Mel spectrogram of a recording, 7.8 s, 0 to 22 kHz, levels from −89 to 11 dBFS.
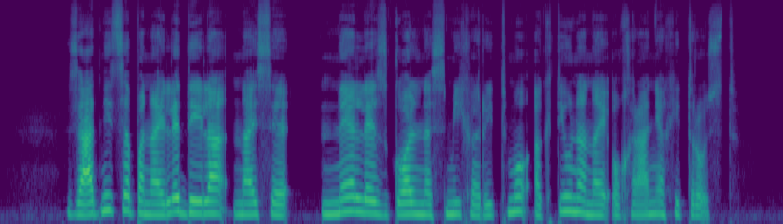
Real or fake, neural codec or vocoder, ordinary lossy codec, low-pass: real; none; none; none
